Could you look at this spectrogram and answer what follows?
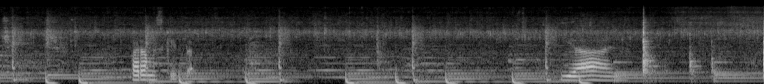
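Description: Onions frying in a pan for lumpia gulay, a soft sizzle and crackle with a clear beeping tone pattern running over it, while someone talks briefly in Tagalog.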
